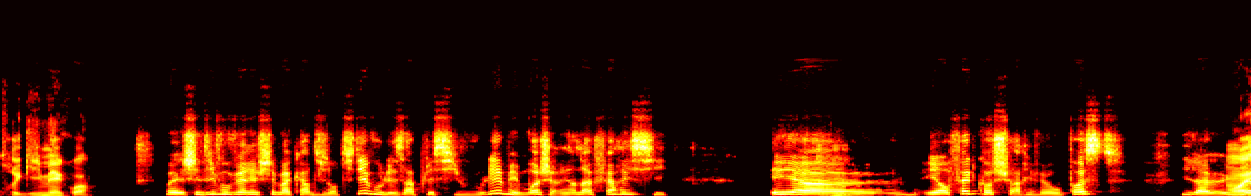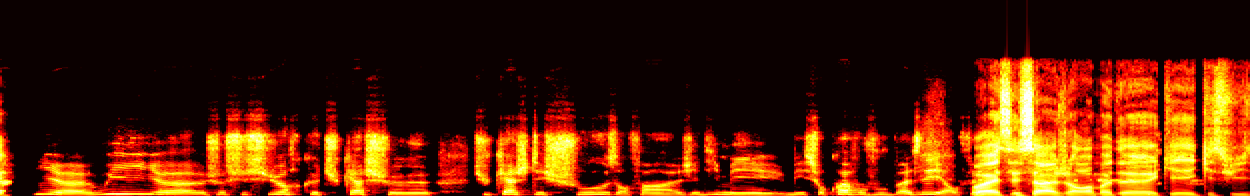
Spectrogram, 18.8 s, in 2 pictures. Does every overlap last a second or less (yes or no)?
yes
